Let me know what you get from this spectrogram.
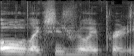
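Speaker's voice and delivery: ordinary delivery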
